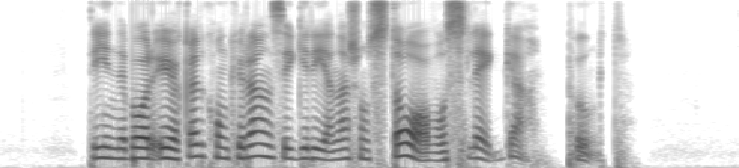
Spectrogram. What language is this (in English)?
Swedish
